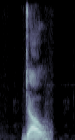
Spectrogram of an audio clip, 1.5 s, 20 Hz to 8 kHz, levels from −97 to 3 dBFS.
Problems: background sounds at intervals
